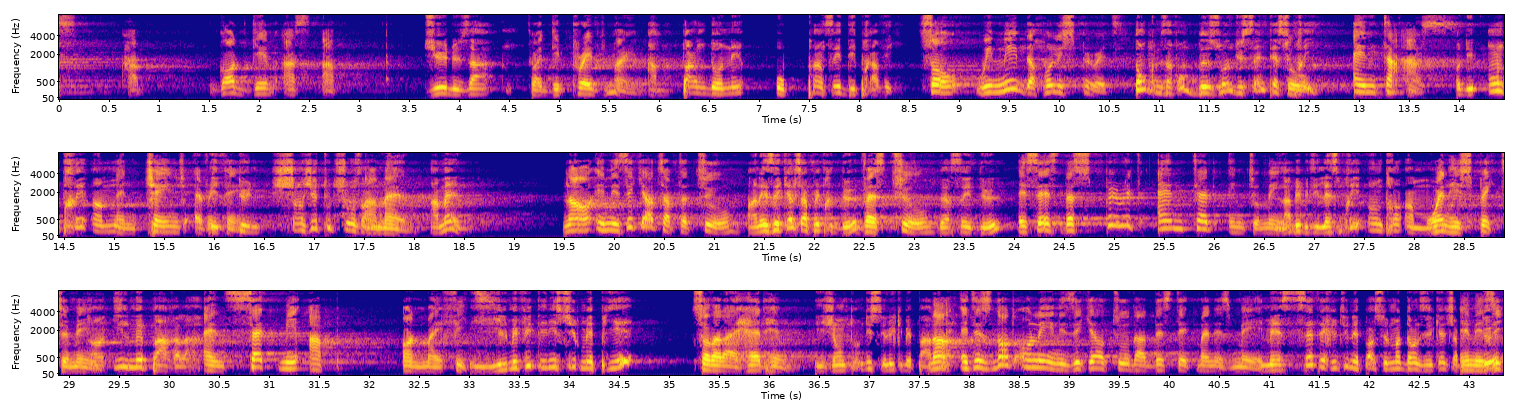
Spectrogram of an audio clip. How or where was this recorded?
large echoing room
